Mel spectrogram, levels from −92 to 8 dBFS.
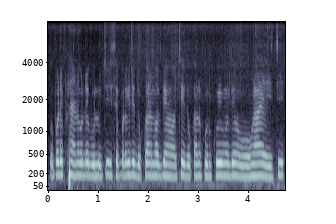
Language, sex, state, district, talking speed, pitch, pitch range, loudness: Odia, male, Odisha, Khordha, 175 wpm, 175 Hz, 165-180 Hz, -19 LUFS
